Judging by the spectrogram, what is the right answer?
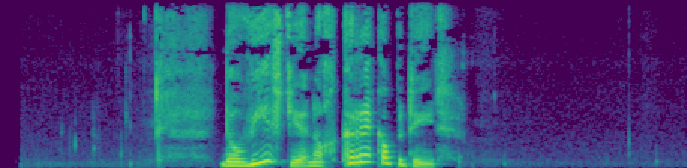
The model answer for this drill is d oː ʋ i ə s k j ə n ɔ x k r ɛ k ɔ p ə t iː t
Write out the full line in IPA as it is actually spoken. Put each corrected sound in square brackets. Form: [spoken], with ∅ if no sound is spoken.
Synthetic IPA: d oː ʋ i ə s [t] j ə n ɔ x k r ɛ k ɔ p ə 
